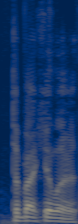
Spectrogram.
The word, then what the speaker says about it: Tabacalera: Tabacalera? Tabacalera, thank you.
